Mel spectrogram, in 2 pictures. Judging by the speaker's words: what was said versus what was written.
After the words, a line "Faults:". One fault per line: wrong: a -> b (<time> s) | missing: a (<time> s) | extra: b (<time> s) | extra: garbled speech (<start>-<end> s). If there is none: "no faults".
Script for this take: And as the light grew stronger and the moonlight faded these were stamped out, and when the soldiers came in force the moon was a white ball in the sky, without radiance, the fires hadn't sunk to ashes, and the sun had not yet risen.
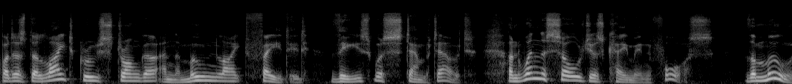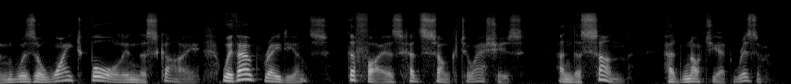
But as the light grew stronger and the moonlight faded these were stamped out, and when the soldiers came in force the moon was a white ball in the sky, without radiance, the fires had sunk to ashes, and the sun had not yet risen.
Faults:
wrong: And -> But (0.0 s)
wrong: hadn't -> had (12.0 s)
